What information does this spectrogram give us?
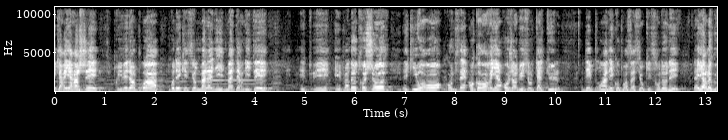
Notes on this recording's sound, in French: Interviews enregistrées à Nantes le 14 janvier 2019 lors de la manifestation contre le projet de réforme des retraites…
